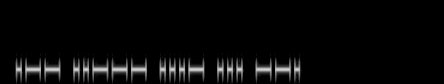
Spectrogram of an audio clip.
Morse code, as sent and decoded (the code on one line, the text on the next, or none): .-- ..--- ...- ... --.
W2VSG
